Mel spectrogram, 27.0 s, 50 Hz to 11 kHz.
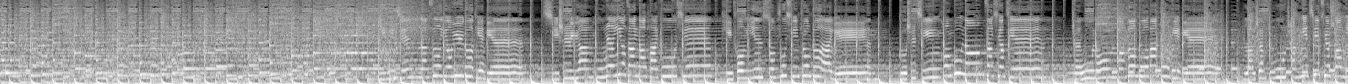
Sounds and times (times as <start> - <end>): Music: 0.0 - 26.9.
